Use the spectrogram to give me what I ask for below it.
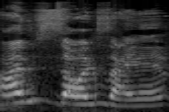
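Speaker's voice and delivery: slow, gushing excitement; excited. Real, not acted. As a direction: stretch it out, thrilled. Excited about Barbenheimer.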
